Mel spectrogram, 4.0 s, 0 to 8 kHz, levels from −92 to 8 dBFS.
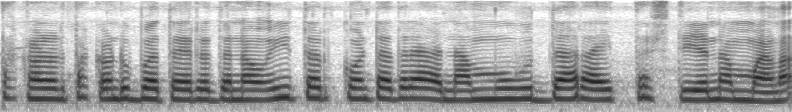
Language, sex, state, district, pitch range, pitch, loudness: Kannada, female, Karnataka, Chamarajanagar, 230-255 Hz, 245 Hz, -14 LUFS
